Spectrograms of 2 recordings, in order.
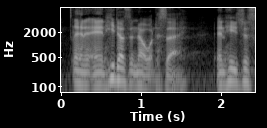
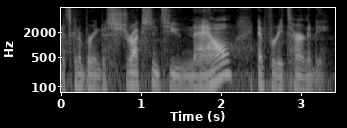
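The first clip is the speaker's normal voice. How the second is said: tearful plea; 5 semitones lower, 5 dB quieter than usual. Retold or imitated. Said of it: "tears started to fill my eyes".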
